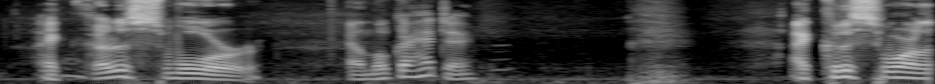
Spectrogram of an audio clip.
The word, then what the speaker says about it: Molcajete: This week, we went to El Molcajete, which is a local Mexican restaurant that Ben, my friend, showed me.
